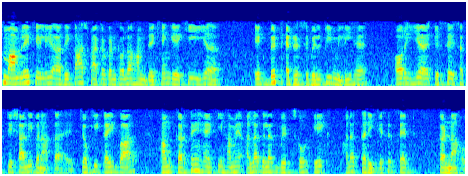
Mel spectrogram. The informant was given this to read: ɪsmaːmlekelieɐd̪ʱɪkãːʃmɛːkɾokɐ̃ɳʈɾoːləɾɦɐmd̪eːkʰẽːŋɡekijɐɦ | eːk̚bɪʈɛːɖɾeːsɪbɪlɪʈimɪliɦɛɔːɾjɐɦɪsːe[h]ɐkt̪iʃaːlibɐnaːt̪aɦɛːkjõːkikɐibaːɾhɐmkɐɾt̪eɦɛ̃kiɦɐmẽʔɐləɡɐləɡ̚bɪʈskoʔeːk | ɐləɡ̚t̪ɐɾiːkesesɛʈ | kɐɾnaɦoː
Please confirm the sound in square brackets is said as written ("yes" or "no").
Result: no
